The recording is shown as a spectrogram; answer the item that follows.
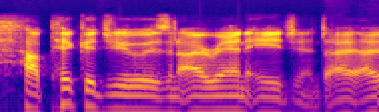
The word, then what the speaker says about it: Haqiqatjou: It's Haqiqatjou. It's very hard to pronounce because of the qaf letter. It's like a kind of a guttural. Yeah, guttural. So Haqiqatjou. So if you pronounce it Persian, it's like Haqiqat, and Haqiqatjou. So that might be easier.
